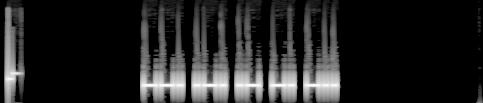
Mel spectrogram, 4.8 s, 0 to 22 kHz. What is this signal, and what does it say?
Morse code, heard as a keyed tone, about 28 wpm, 700 Hz. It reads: GRAND
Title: Five Letter Words - 28wpm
